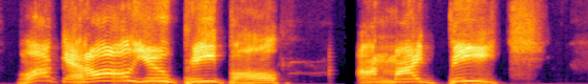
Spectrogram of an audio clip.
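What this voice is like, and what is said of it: Gilbert Gottfried impression. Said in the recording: “That's a pretty good Gilbert Gottfried.”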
